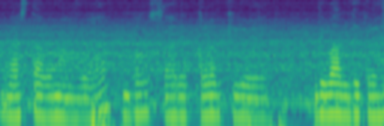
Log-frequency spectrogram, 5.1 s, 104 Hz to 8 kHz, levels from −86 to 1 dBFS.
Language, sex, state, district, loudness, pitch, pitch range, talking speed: Hindi, female, Bihar, Samastipur, -20 LUFS, 145 Hz, 145-150 Hz, 140 wpm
